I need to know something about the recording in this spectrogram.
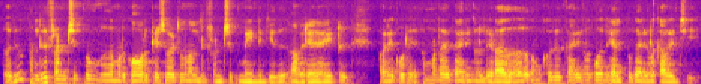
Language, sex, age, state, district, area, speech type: Malayalam, male, 18-30, Kerala, Wayanad, rural, spontaneous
